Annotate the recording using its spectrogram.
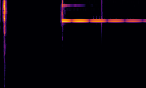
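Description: Subscribe-button animation sound effects: a quick double click at the start, then about a second in a single bright notification-bell ding that rings on with a pulsing, fading tone.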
